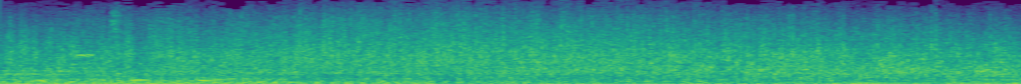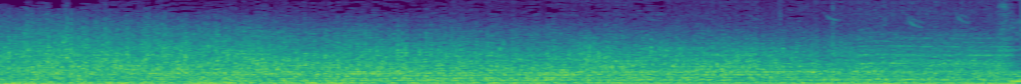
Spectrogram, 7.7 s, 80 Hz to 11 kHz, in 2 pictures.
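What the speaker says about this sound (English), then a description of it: "Here comes another look at the B-25." A B-25 warbird, a twin-engine propeller bomber, roars overhead at an air show, its loud, steady engine drone filling the whole stretch with a slight rise and fall as it passes near.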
